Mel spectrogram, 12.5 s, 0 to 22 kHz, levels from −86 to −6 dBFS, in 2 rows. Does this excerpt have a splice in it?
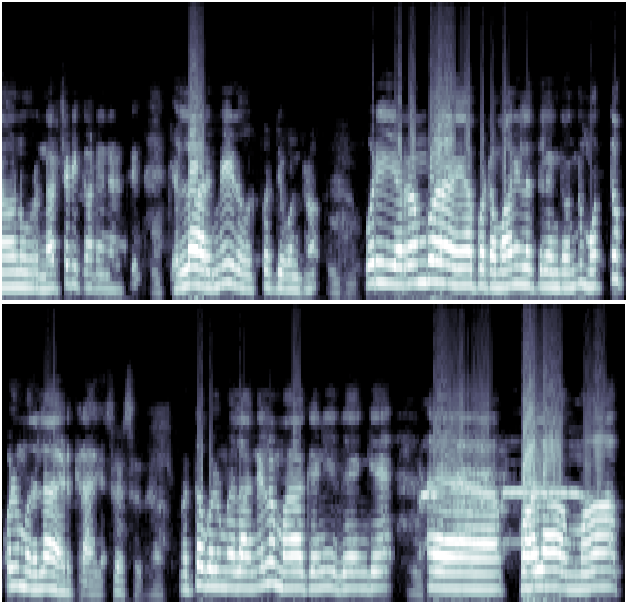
no; 0 cuts

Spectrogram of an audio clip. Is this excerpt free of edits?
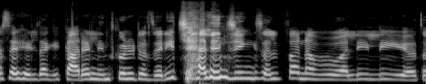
yes; 0 cuts

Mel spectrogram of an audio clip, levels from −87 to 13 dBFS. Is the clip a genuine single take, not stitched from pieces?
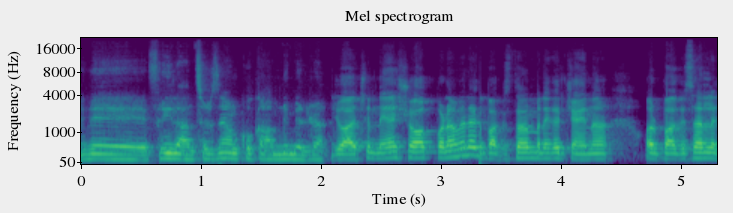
no; 2 cuts; at 2.1 s, 3.3 s

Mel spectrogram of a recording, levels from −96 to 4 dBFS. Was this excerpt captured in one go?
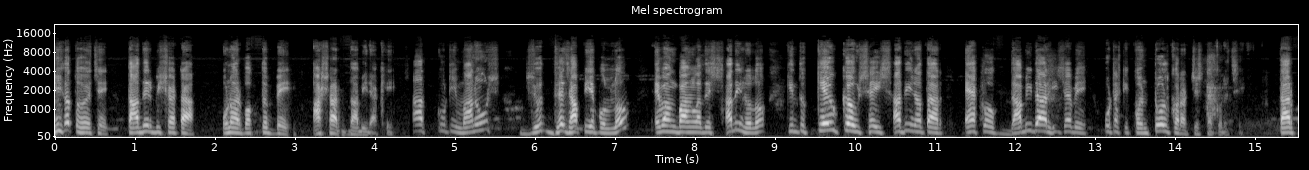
no; 1 cut; at 4.4 s

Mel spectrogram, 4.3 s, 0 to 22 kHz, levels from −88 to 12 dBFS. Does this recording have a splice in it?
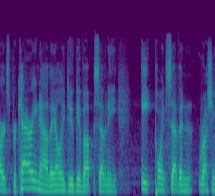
no; 0 cuts

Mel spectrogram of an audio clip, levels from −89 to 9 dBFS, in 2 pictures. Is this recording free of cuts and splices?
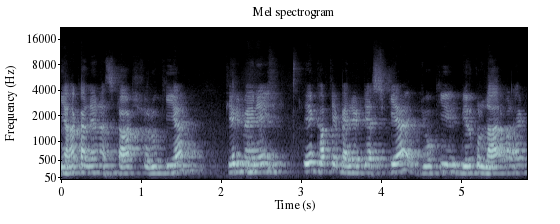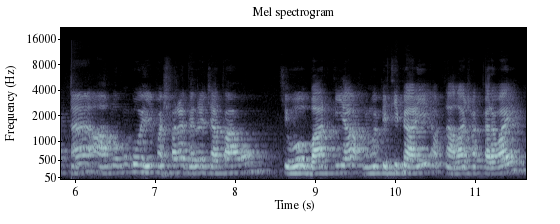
no; 1 cut; at 5.9 s

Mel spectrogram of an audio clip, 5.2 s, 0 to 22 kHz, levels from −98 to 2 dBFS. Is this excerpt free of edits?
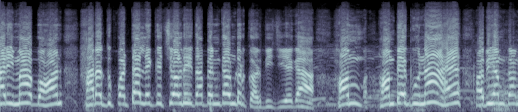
yes; 0 cuts

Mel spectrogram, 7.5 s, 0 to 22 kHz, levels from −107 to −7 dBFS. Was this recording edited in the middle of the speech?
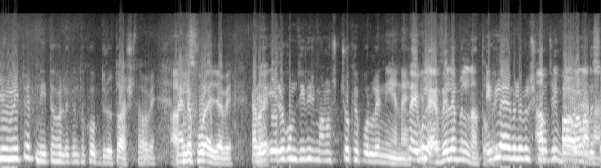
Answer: no; 0 cuts

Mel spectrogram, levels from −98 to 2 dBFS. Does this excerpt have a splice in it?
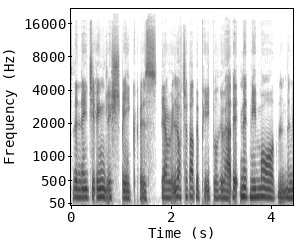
no; 0 cuts

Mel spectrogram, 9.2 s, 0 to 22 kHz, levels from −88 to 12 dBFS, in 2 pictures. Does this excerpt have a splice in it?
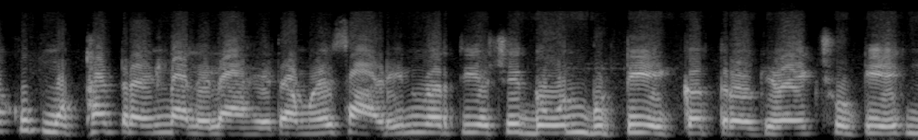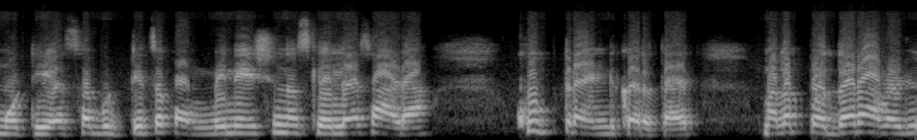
no; 0 cuts

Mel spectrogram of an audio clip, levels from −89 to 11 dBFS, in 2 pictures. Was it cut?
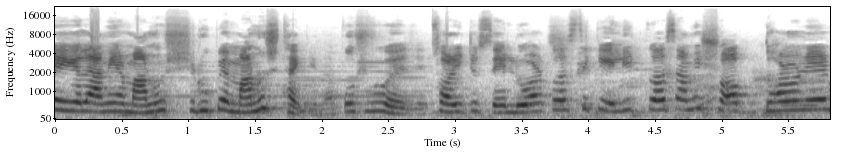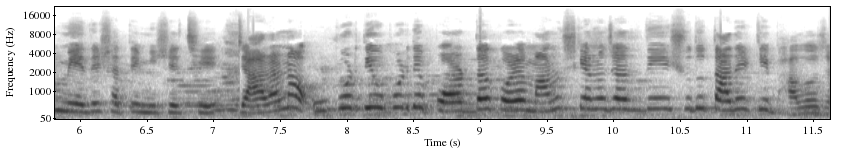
yes; 2 cuts; at 2.7 s, 7.2 s

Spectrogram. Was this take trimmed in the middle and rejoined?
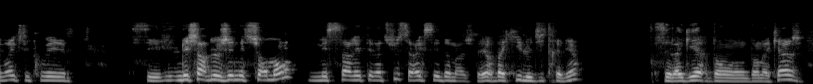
yes; 1 cut; at 4.7 s

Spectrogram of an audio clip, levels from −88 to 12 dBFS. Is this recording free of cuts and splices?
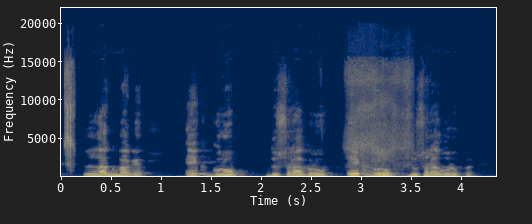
yes; 0 cuts

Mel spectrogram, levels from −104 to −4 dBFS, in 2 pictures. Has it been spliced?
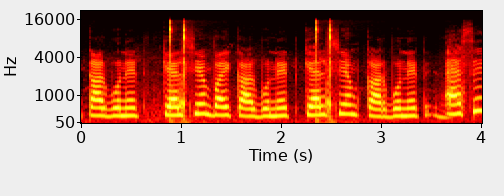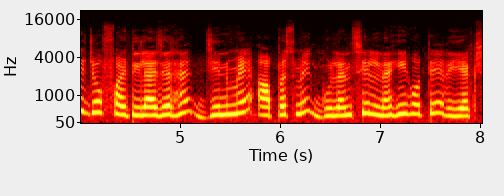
no; 0 cuts

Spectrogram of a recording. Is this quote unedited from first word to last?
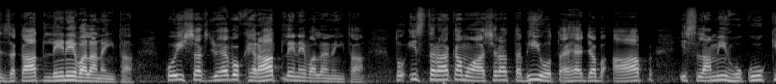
yes; 0 cuts

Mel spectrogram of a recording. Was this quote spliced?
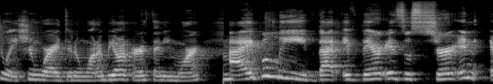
yes; 1 cut; at 2.2 s

